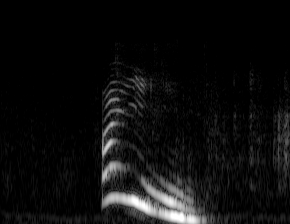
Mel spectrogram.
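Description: A cat's single drawn-out meow, lasting under a second and falling steadily in pitch from start to finish.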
